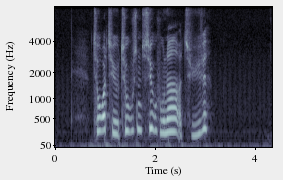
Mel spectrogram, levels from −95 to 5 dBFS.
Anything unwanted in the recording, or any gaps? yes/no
no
